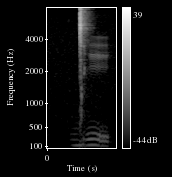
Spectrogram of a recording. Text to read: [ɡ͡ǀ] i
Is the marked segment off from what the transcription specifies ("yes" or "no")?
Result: no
